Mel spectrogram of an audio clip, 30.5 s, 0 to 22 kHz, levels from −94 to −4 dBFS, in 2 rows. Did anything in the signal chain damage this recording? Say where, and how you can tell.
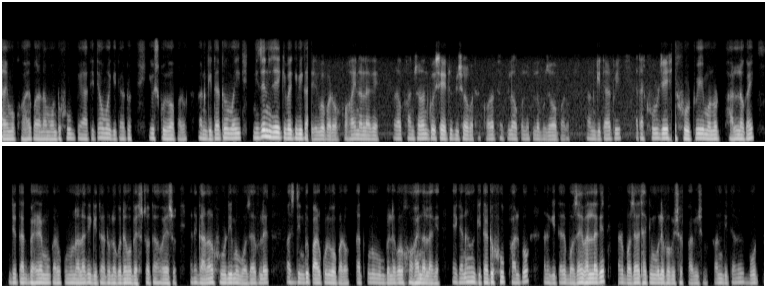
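Yes. Steady, smooth synthetic noise replaces the real background in brief gaps at 3.85–3.91 s, 20.73–20.93 s, 24.15–24.25 s and 27.53–27.57 s. This is AMR comfort noise from the call's silence detection pausing speech frames.

From 6.10 to 13.46 s the sound turns dull and boxy, with nothing above 4.6 kHz, an 80 ms dropout at the switch, faint new background noise, and little level change. The input likely switched to a poorer device.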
